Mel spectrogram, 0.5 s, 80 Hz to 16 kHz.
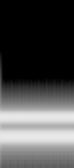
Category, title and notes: Sound effects > Electronic / Design
This is the number 4 in DTMF This is also apart of the pack 'DTMF tones 0-9'
dtmf, retro, telephone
